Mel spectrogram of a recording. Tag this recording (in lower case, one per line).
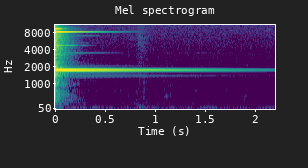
music
glockenspiel
musical instrument
percussion
mallet percussion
